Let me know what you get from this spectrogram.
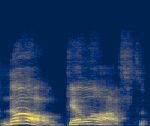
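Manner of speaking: loud, high blurted brush-off; hammed-up rude dismissal; mock angry rebuff. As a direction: bark it like a customer shooing off an agent. Customer rudely rebuffs the agent.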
